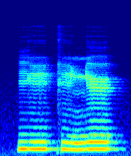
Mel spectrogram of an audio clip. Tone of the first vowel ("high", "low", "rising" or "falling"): low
